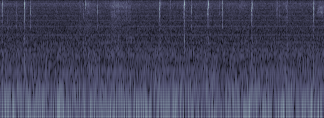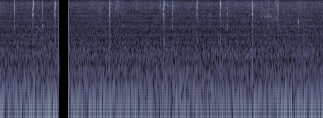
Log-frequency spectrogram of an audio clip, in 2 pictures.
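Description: Stylus tapping and scratching on a tablet screen during handwriting: small, irregular clicks over a steady low hum, with a brief dropout to silence about four seconds in.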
